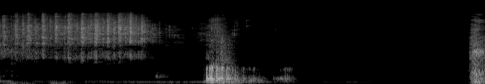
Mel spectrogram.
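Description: many dice being rolled

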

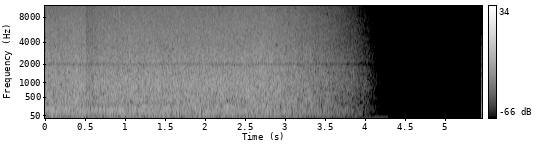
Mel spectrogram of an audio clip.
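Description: rushing waterfall

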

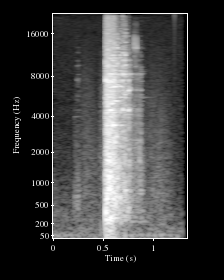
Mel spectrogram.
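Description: glass cracking

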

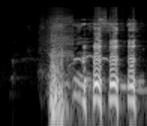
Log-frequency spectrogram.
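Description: coughing

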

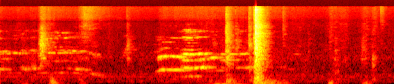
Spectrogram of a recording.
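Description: door being closed

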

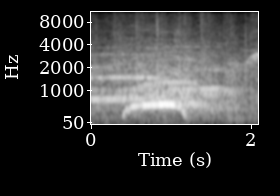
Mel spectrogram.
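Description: audience applauding and cheering

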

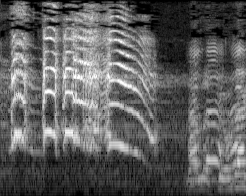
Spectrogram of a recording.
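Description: rooster crowing

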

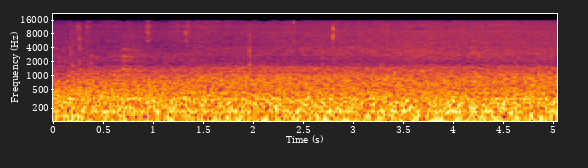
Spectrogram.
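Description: wind blowing outdoors

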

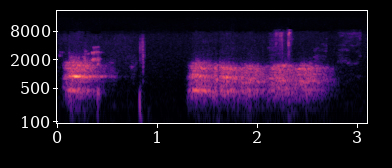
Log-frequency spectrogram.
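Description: dogs barking

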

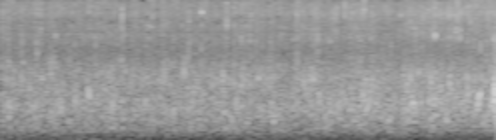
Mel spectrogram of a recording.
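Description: flowing river water

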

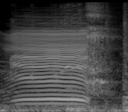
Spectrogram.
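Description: cow mooing

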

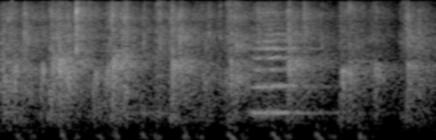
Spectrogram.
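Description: audience clapping

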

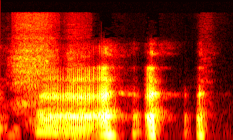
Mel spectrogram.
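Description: throat clearing

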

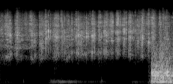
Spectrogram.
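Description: dice being rolled

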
